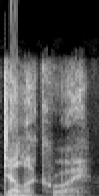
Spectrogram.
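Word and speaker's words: Delacroix: Jones and Dicky delacroy the villagers pronounced this name delacroy eventually made a great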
